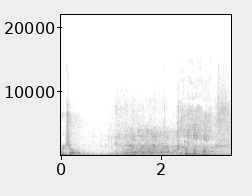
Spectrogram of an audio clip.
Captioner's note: audience Laughing; laughs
